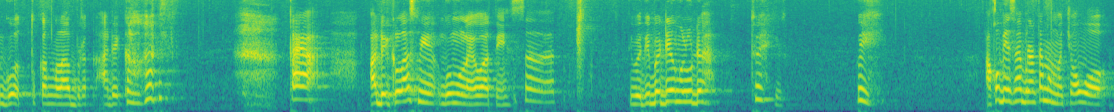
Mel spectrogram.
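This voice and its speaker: A young woman, telling a story casually and acting out quotes with lots of energy and laughter. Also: on the high side. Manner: animated, acts out quotes loudly, laughs often.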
